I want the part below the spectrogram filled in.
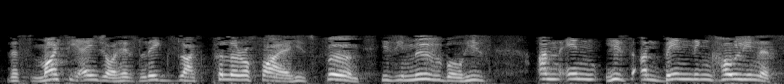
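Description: Through a lo-fi, phone-like recording comes a Bible sermon from a man whose speech is marked as Afrikaans. His voice is high with a breathy edge, and he asks his listeners questions before answering them himself.

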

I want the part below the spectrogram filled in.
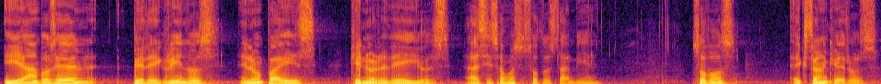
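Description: A man preaching, taking his time as he explains words one by one. His voice is very dark and mellow, sitting at an ordinary pitch for a man. He speaks slowly and deliberately. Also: clean tone. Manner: slow, deliberate, explains word meanings. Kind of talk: sermon teaching.

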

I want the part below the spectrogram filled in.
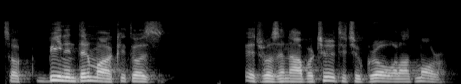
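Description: A man in his late twenties who grew up in Iraq, speaking as a podcast guest. He talks haltingly and repeats words while he looks for the next one. His voice sits at a middle pitch and comes through dull, lo-fi audio. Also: a little mellow. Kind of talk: casual interview talk.

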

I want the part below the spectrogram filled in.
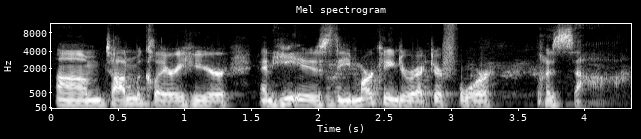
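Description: A man's voice: mid-range voice, normal speed, a little mellow, highs cut off. A man hosting a live talk show, upbeat and rambling, often repeating words as he interviews a guest. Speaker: host. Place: restaurant with live audience.

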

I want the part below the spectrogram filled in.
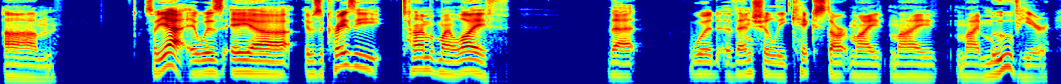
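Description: Casual podcast host, male, gravel in the voice, dry close sound, thinks aloud and restarts his sentences. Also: mid-range voice, takes it slowly, fairly bright tone, dry recording. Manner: reflective and rambling, with many restarts. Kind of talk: casual solo podcast talk. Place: home studio in Nashville. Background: faint song playing under the talk.

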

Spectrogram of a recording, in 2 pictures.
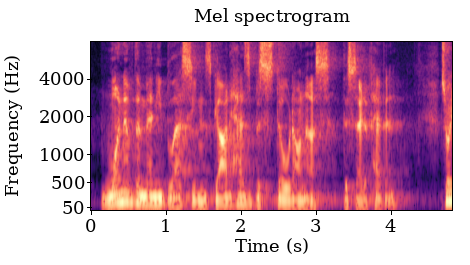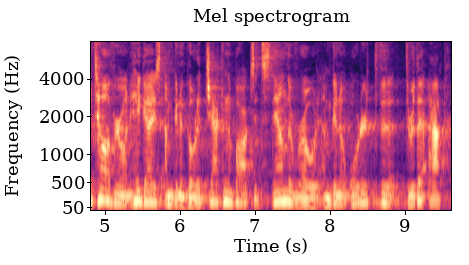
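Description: A pastor delivers a sermon in a lively, conversational storytelling manner. His voice is bright and forceful, at an ordinary pitch for a man. The sound rings with a long echo, as if recorded in a church hall.

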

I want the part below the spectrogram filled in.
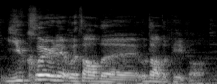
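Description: A man's voice: mid-range voice, very animated, brisk, darkish tone. A man co-hosting a podcast, dry and teasing in laid-back banter. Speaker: podcast co-host.

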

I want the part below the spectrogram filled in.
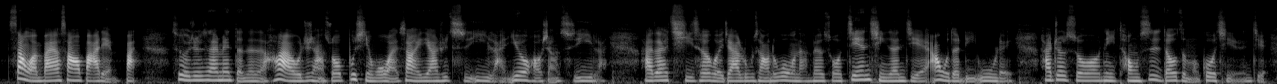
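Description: A young woman from Taiwan hosting a casual solo podcast, telling stories in an animated, exasperated way with sharp quips. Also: low voice. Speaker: podcast host.

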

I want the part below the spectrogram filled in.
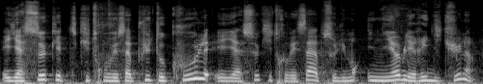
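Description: A woman's voice: on the low side, quick pace, a little mellow. A woman, a game localization manager, talking as a podcast guest with explanatory chat full of restarts and hesitations. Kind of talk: casual podcast discussion.

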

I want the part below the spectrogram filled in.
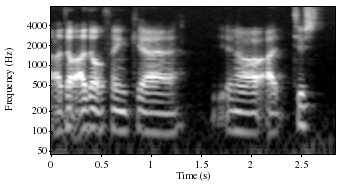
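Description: Over lo-fi sound, a low, creaky male voice with flat delivery talks a little slowly. He's a former athlete in his thirties with a mild, fairly neutral Manx accent, chatting casually as an interview guest and thinking aloud hesitantly.

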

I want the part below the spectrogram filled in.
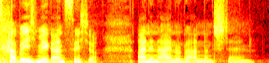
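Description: A young woman delivers a church sermon in a personal, candid way. Her voice sits at an ordinary middle pitch, and she moves between lively storytelling and quiet asides. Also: fast talker. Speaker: preacher. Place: church service.

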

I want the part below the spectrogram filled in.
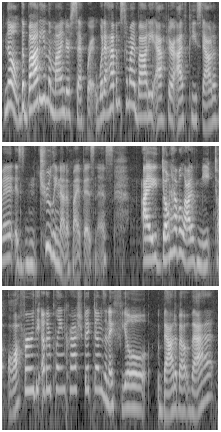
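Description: Bright, lively higher-voiced woman co-host. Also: normal speed. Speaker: podcast co-host. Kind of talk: casual chat.

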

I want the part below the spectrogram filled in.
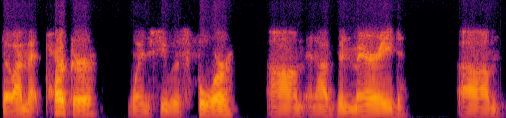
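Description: A man's voice: lowish voice, unhurried, dry recording. A man in his forties, a podcast guest talking casually and loosely with lots of ums and uhs over a video call. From born in Ohio, grew up in Charlotte. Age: 40s. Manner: relaxed, rambling with many fillers. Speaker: podcast guest, nonprofit CEO. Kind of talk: casual interview talk. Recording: tinny phone-like call audio.

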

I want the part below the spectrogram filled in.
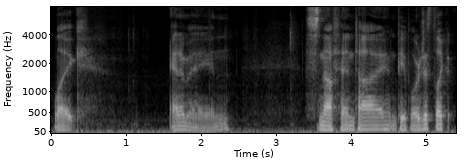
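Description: Southern guy on a podcast, real low gravelly voice, crude jokes, laughs a lot. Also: slow pace, a little mellow. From southeast Kentucky. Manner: crude, joking, laughs often. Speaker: podcast co-host. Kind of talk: casual chat.

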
